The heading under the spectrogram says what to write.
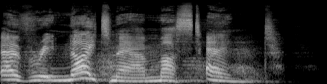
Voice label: Female Dragon Attack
